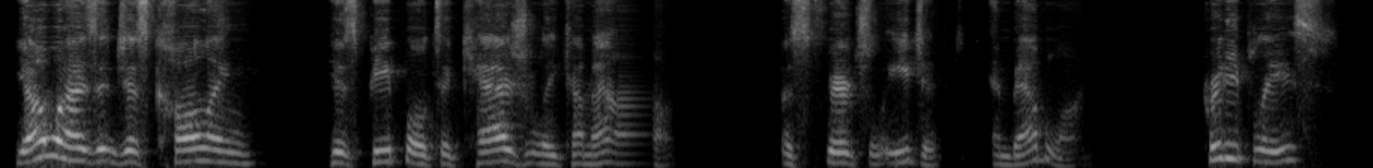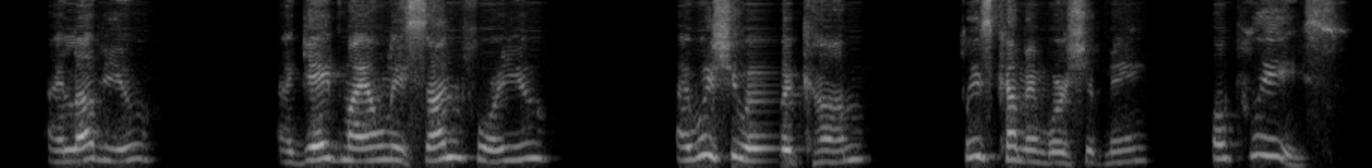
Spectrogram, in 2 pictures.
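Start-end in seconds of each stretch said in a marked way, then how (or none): 8.0-18.0 acted, facetious, pleading, coaxing, needy begging voice. Speaker teaching about Yahweh facetiously voices Him begging his people, mock pleading. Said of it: "I'm being a little facetious".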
